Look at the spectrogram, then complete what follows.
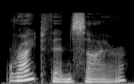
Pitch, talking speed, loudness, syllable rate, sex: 150 Hz, 135 wpm, -17 LUFS, 3.3 syllables/s, female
